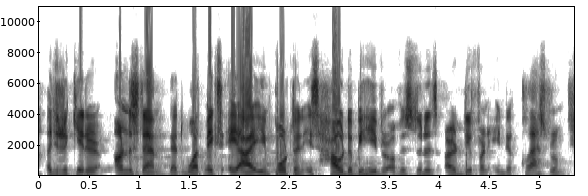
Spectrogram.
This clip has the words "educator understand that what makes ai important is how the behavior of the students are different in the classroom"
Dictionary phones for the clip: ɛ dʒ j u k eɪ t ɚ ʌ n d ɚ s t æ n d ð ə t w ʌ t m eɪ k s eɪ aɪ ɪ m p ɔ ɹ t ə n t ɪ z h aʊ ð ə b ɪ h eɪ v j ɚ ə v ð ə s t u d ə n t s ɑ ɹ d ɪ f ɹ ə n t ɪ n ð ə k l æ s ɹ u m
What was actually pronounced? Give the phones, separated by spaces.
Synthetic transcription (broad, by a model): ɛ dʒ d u k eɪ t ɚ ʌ n d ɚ s t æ n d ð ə t w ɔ t m eɪ k s eɪ aɪ ɪ m p ɔ ɹ t ə n t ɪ s h aʊ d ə b ɪ h eɪ v j ɚ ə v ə s t u d ə n t s ɑ ɹ d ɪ f ɹ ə n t ɪ n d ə k l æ s ɹ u m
